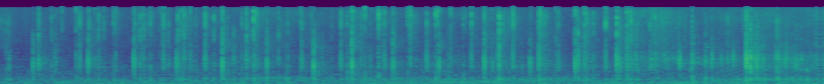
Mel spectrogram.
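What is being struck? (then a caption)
Box covered in faux crocodile leather. Long red nail tips tap quickly and steadily on the top of a flat, hollow black box covered in embossed faux-crocodile leather. The taps are soft, dry clicks with almost no ring, heard over a quiet low rumble.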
